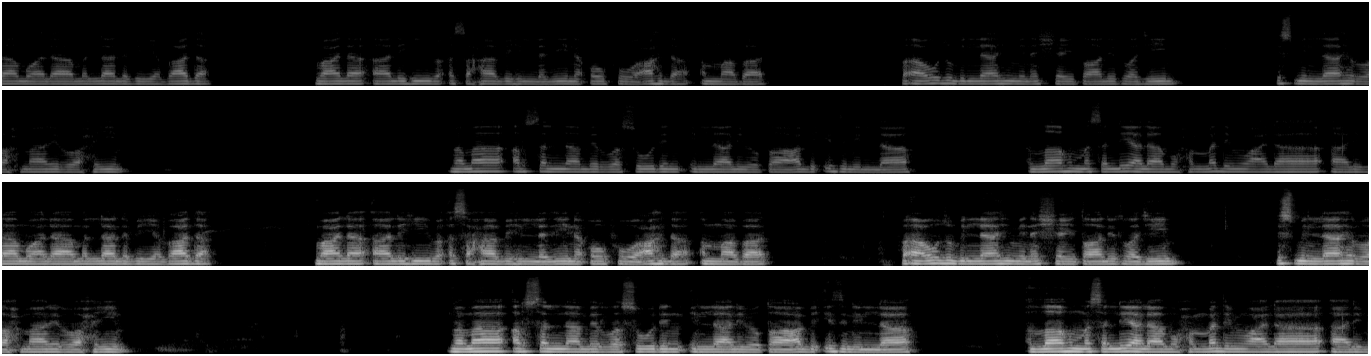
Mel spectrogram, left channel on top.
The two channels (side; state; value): left; quieter; 16.7 dB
